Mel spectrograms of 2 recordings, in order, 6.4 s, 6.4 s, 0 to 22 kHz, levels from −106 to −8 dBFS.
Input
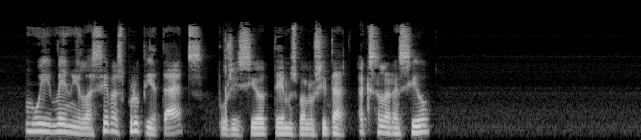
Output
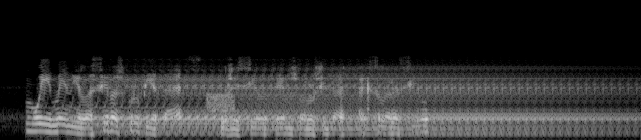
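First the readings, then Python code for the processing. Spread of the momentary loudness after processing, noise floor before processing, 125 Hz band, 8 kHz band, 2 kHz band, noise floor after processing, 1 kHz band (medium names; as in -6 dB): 15 LU, -79 dBFS, -12.5 dB, under -40 dB, -8.0 dB, -59 dBFS, -12.0 dB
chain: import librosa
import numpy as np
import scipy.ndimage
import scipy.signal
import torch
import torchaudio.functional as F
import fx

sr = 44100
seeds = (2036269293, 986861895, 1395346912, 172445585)

p1 = fx.notch(x, sr, hz=1800.0, q=9.9)
p2 = fx.noise_reduce_blind(p1, sr, reduce_db=12)
p3 = fx.over_compress(p2, sr, threshold_db=-39.0, ratio=-1.0)
p4 = fx.spec_paint(p3, sr, seeds[0], shape='noise', start_s=2.06, length_s=0.29, low_hz=740.0, high_hz=1500.0, level_db=-39.0)
p5 = fx.formant_cascade(p4, sr, vowel='e')
p6 = p5 + fx.echo_swell(p5, sr, ms=84, loudest=8, wet_db=-18.0, dry=0)
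y = p6 * 10.0 ** (12.5 / 20.0)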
